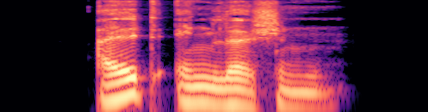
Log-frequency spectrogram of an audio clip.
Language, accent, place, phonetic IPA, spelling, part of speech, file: German, Germany, Berlin, [ˈaltˌʔɛŋlɪʃn̩], altenglischen, adjective, De-altenglischen.ogg
- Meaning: inflection of altenglisch: 1. strong genitive masculine/neuter singular 2. weak/mixed genitive/dative all-gender singular 3. strong/weak/mixed accusative masculine singular 4. strong dative plural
